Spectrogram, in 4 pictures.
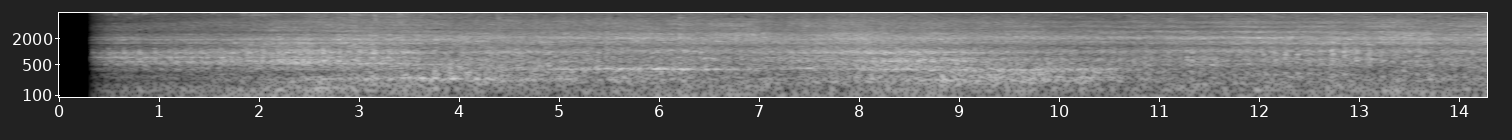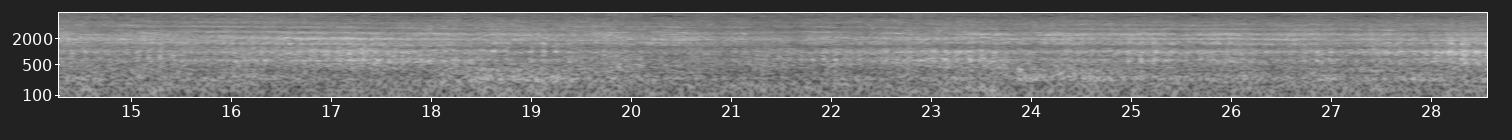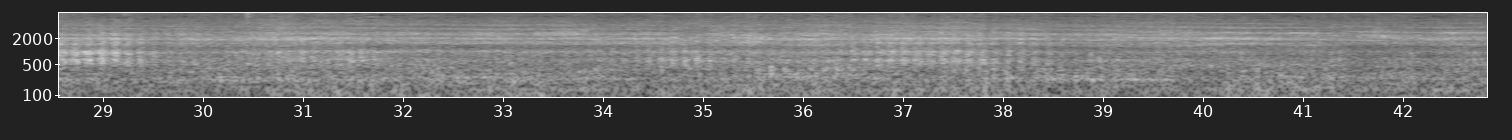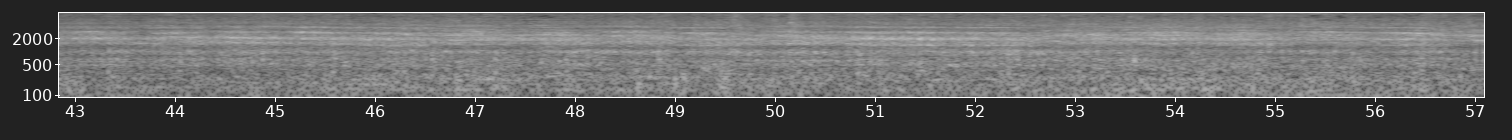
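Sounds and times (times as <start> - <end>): diesel locomotive engines: 0.4 - 57.0
train wheels rolling on rails: 0.4 - 57.0
high ringing from wheels: 39.3 - 57.0.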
